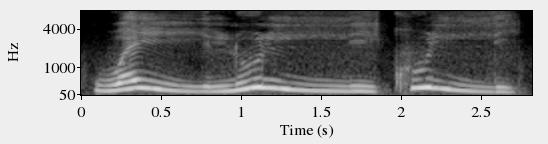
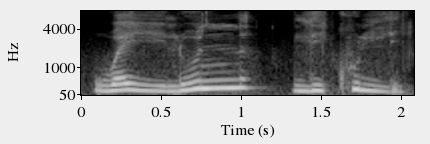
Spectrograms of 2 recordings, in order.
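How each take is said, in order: First: The n merges fully into the following l. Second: A clear n is heard before the l. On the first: The speaker calls it right. "Vous entendez" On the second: The speaker calls it wrong. "on ne dit pas"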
